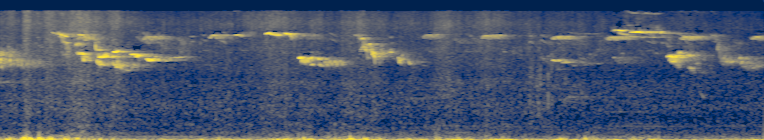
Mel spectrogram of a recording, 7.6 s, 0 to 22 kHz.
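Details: Pentecost Sunday morning, 31 May 2020, about 10:30, at the green hill by the Martinskirche, Hannover-Linden, Germany. High, thin chirps and brief twittering phrases from several birds come in bursts above a constant low background hum. Recorded on a handheld recorder.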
